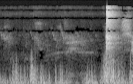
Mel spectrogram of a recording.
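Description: A flock of pigeons suddenly taking flight: a short, loud rush of wingbeats about one and a half seconds in.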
